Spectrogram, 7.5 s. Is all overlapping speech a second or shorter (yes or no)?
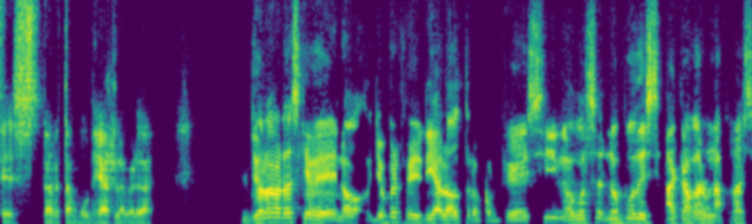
yes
